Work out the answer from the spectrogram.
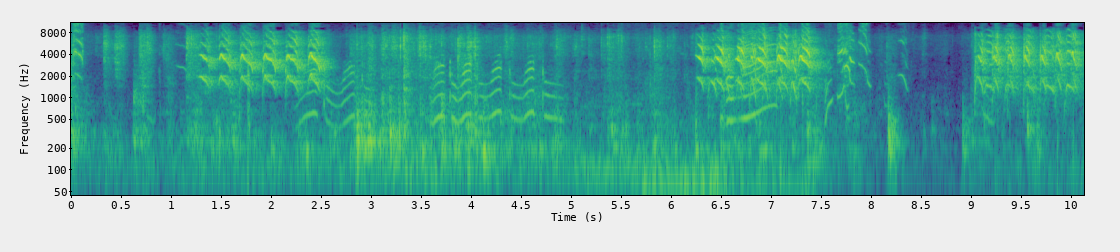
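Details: Parrot calling: bursts of rapid high squeaky chatter alternate with series of clear bending whistled notes and a rising slide, with quieter moments between bursts.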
